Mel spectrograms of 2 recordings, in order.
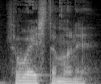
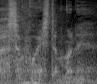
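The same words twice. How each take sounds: First: Said in the usual way. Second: Breathy whispered aside under breath. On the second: Real, not acted. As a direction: whisper it to yourself. Whispered aside, then repeated plainly.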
